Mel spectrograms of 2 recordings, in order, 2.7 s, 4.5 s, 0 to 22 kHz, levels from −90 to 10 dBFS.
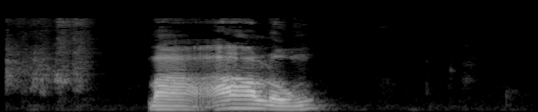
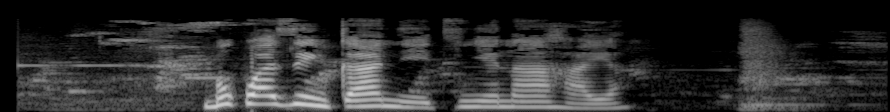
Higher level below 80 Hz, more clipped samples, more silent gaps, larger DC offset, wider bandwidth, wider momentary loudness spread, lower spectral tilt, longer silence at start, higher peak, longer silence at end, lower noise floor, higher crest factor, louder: about the same, -72 dBFS vs -70 dBFS; neither; neither; neither; about the same, 11.5 kHz vs 11.5 kHz; second, 12 LU vs 25 LU; first, -6.5 dB/octave vs -5 dB/octave; first, 0.3 s vs 0.1 s; second, -8 dBFS vs 0 dBFS; first, 1.1 s vs 0.6 s; first, -77 dBFS vs -53 dBFS; about the same, 20 dB vs 20 dB; second, -24 LUFS vs -18 LUFS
